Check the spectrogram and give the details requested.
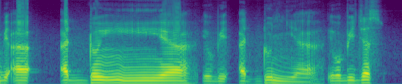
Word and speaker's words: ad-dunya: It will be adunya. It will be just pronounced clearly.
